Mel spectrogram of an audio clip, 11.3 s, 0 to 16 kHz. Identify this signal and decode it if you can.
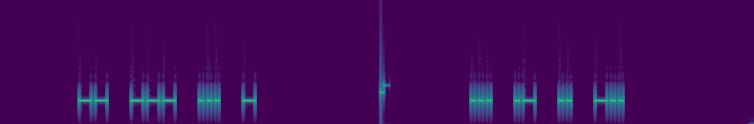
Morse code, heard as a keyed tone, about 20 wpm, spaced as for 15 wpm, 700 Hz. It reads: MOST SAID
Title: 2x Character Spacing - Top 100 Words - 20wpm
